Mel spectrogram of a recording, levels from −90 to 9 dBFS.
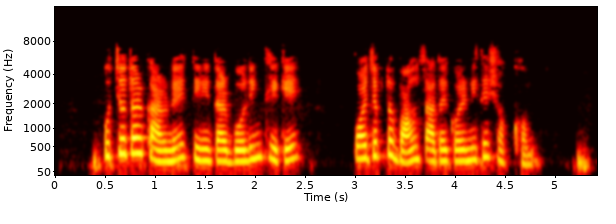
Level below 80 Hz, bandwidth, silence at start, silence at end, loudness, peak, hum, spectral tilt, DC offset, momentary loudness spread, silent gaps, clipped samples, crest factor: -58 dBFS; 7.4 kHz; 0.4 s; 0.1 s; -17 LUFS; -2 dBFS; none; -5.5 dB/octave; under 0.1%; 17 LU; none; under 0.1%; 16 dB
